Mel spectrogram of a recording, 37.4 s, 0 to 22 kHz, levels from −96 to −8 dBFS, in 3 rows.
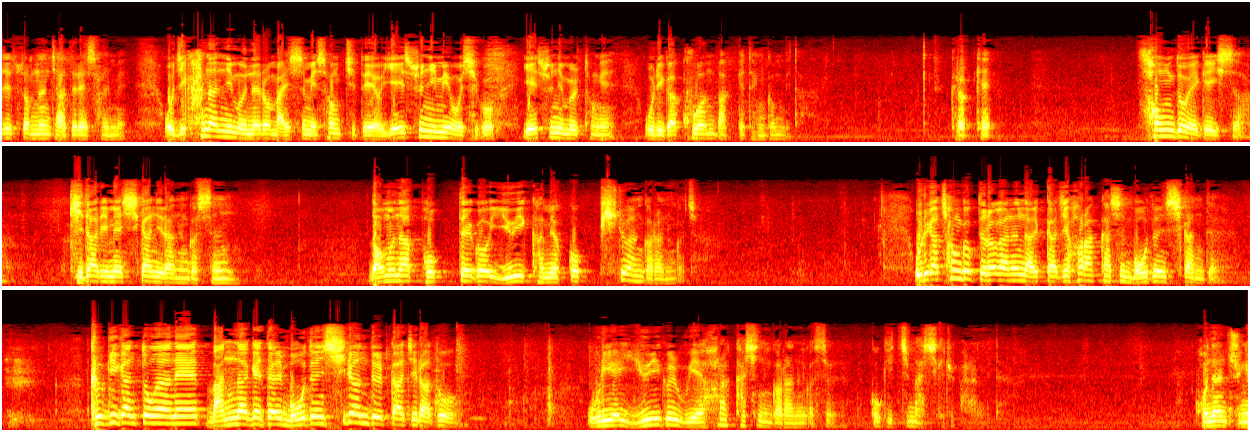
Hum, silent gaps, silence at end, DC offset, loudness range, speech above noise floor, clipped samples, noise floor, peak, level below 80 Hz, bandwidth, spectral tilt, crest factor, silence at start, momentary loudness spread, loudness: none; none; 0 s; under 0.1%; 9 LU; 32 dB; under 0.1%; -50 dBFS; 0 dBFS; -54 dBFS; 9.2 kHz; -4 dB/octave; 18 dB; 0 s; 17 LU; -17 LUFS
